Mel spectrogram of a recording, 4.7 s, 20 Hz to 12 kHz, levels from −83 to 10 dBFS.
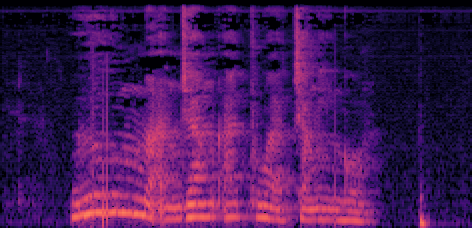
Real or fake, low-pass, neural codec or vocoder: fake; 10.8 kHz; vocoder, 48 kHz, 128 mel bands, Vocos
